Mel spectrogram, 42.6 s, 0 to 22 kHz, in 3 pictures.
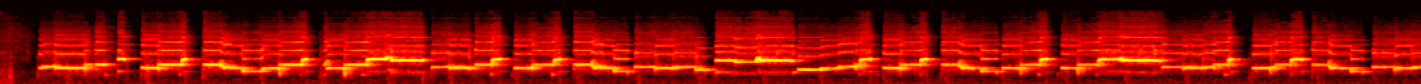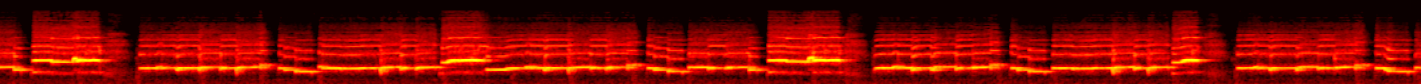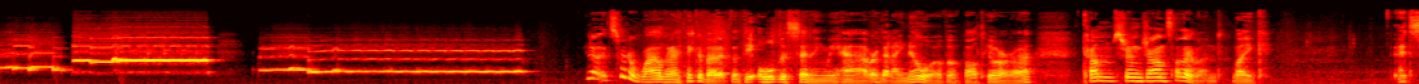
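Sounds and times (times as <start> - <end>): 
tin whistle playing a lilting traditional melody: 0.4 - 33.9
speech: 34.5 - 41.2.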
